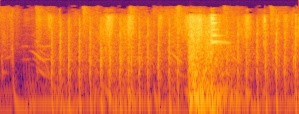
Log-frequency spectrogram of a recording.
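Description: Gunfire in the BGMI battle royale game around an AWM sniper rifle, with rapid, evenly spaced shots throughout and one heavy, louder blast near the two-second mark.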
